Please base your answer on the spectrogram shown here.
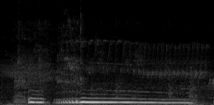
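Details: Barbary dove cooing in breeding mood: a short rolled note, then a trilled stutter sliding into one long, even, low coo held for about two seconds before fading.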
